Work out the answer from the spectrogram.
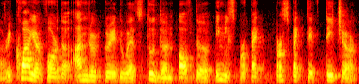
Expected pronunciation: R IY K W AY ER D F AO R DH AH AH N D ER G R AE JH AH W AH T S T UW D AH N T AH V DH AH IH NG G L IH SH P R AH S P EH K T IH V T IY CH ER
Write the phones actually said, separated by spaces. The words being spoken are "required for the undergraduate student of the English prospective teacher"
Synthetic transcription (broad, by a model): R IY K W AY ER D F AO R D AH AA N D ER G R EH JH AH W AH T S T UW D AH N T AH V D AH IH NG G L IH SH P R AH S P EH K T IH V T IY CH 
